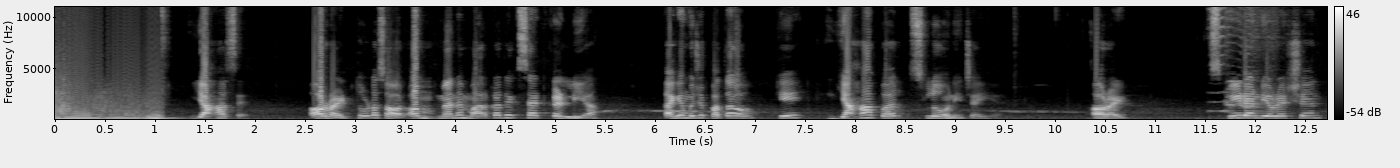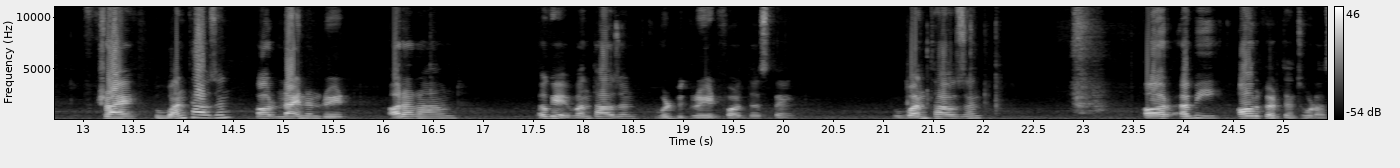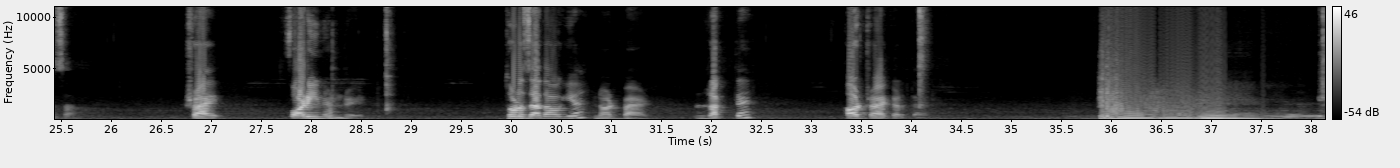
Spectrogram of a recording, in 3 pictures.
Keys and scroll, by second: 5.7 n, 7.5 m, 10.0 v, 15.7-16.7 typing, 21.0-22.7 typing, 26.0-28.9 typing.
